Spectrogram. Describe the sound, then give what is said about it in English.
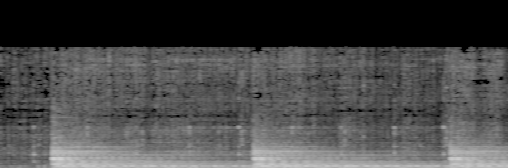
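A clock striking midnight strikes three times at steady two-second intervals, each resonant chime ringing on and overlapping the next, moderately loud, with no voices. “And then the clock struck midnight.”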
